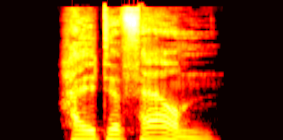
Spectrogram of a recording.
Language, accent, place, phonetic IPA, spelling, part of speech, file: German, Germany, Berlin, [ˌhaltə ˈfɛʁn], halte fern, verb, De-halte fern.ogg
- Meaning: inflection of fernhalten: 1. first-person singular present 2. first/third-person singular subjunctive I 3. singular imperative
